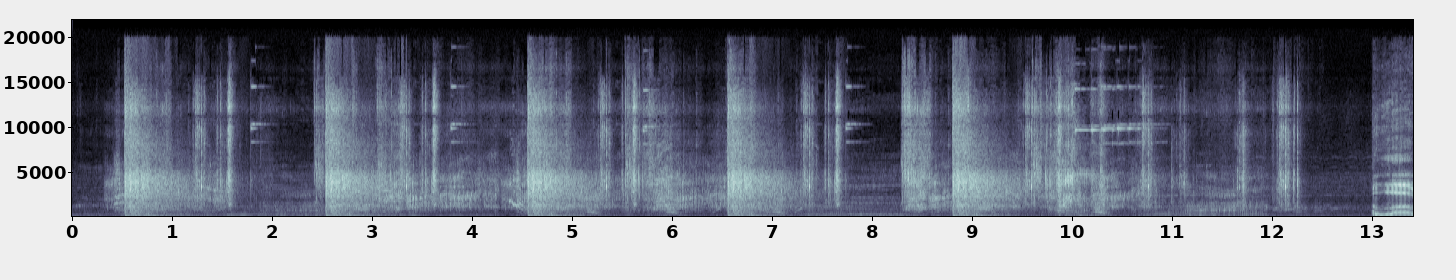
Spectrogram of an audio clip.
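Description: Hunting rifle fired in the video game Fallout 3, six loud, booming single shots spaced about two seconds apart, each trailing into a rumbling echo over low game ambience, with a voice talking between them.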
